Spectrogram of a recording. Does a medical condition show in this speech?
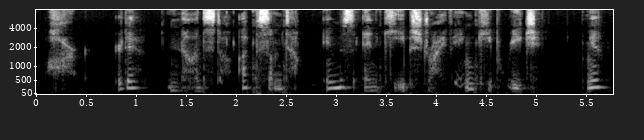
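Yes: spasmodic dysphonia; holistic treatment with Dr. Chang and Dr. Lin, new diet, not using Botox.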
